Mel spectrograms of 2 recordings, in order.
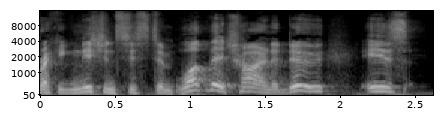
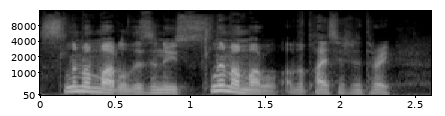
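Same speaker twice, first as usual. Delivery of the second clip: plain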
